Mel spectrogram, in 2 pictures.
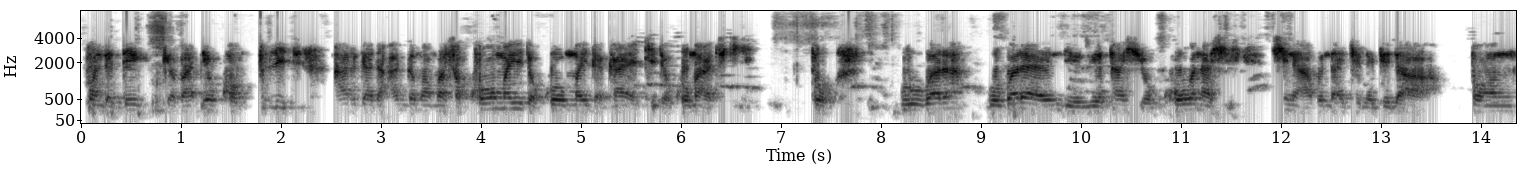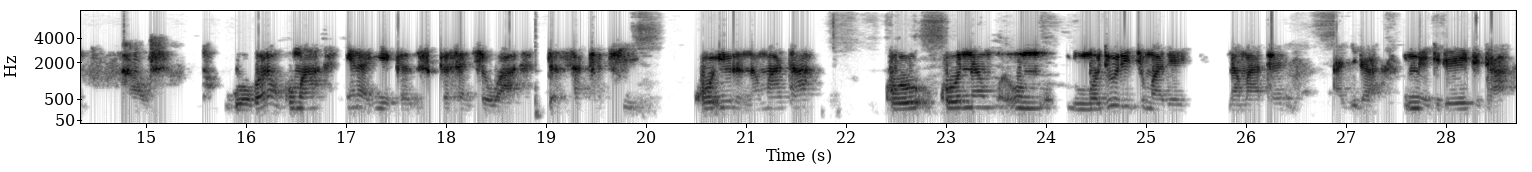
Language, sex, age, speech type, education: Hausa, male, 30-45, spontaneous, primary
